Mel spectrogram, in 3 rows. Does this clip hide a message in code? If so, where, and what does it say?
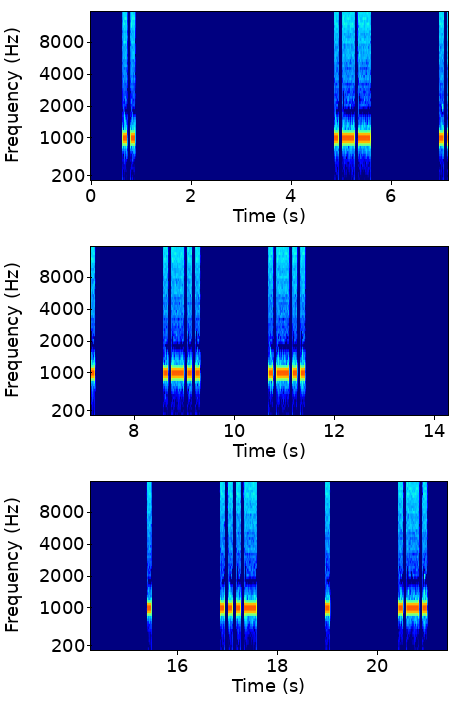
Yes: Morse code from 0.6 to 21.0 s, heard as a keyed tone, about 15 wpm, spaced as for 5 wpm, 1000 Hz. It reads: I WILL EVER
